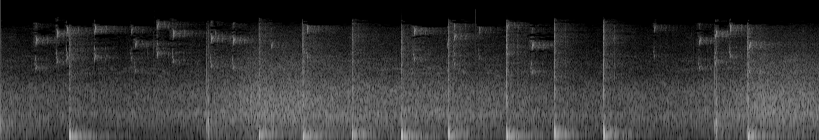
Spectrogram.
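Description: A basketball bounces on a hardwood court in a steady rhythm.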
